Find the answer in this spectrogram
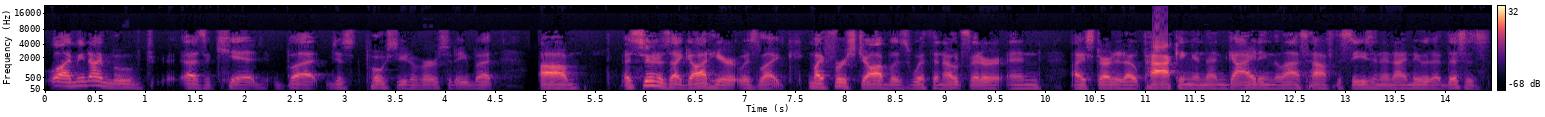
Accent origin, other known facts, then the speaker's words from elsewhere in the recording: Ontario, Canada; because growing up in Ontario, it's all flat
